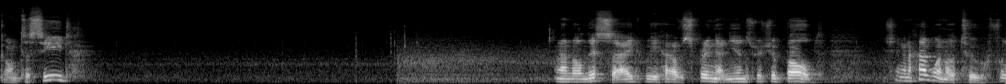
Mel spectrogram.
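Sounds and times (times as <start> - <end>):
faint clicks: 3.5 - 4.2.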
